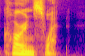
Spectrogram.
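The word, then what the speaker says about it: Corenswet: It's spelled C-O-R-E-N, corn, S-W-E-T, corn sweat, which sounds like corn sweat, which is kind of at least it's not super ordinary.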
